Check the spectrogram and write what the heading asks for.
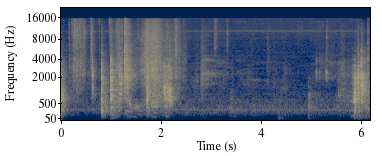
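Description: Plastic packaging rustling and small hard plastic parts clicking and knocking as robot-vacuum accessories are handled and unpacked. The rustling is busiest in the first two seconds, goes quiet in the middle, and picks up again near the end.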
